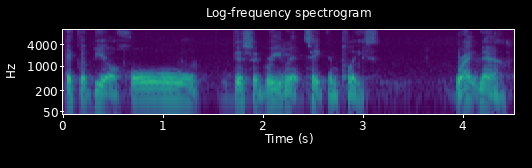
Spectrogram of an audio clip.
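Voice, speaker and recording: Deep-voiced laid-back male host. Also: measured pace, mellow, low-quality recording. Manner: laid-back, slangy, emphatic. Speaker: podcast host. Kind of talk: casual chat.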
